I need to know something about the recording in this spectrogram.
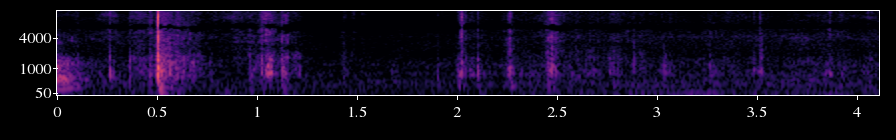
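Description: Small cardboard toy box being handled: a sharp tap about half a second in, then a few light clicks and scrapes of cardboard.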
